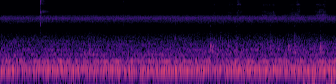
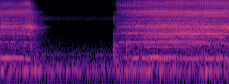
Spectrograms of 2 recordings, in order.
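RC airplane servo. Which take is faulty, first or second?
first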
